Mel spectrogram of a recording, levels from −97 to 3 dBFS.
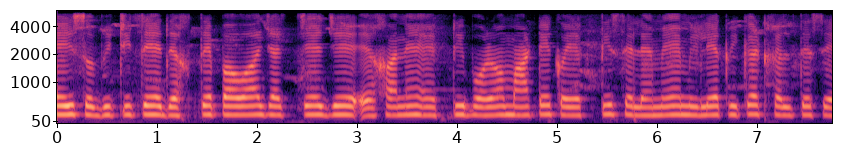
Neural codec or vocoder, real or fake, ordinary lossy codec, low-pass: none; real; none; 5.4 kHz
